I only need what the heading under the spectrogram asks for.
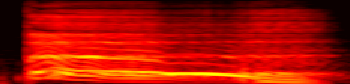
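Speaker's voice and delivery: long, high gasp for air; imitated gasp. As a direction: imitate a sleeper suddenly sucking in breath. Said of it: "And I go".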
